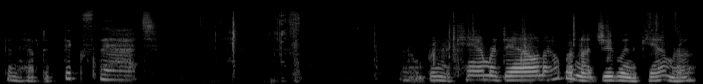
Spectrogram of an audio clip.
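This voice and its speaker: A woman crafting and talking to herself as she works, her voice going hoarse. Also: medium pitch, moderate pace, noisy background. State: voice giving out, hoarse. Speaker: collage journaling vlogger. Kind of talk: casual running commentary while crafting.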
